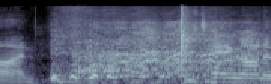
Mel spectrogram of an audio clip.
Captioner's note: all laughing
